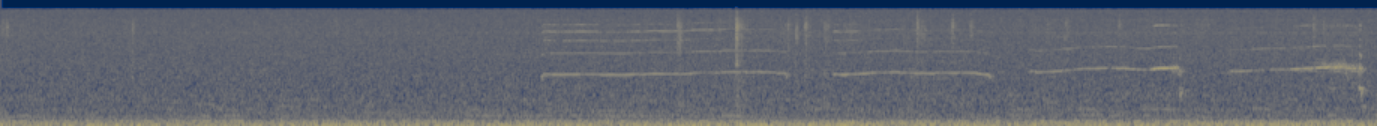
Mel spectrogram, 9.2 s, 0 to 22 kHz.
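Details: Peregrine falcon in Heidelberg, 8 May 2021, about 17:38, giving four drawn-out, thin, level or slightly rising wails, each about a second long, over steady low traffic rumble.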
